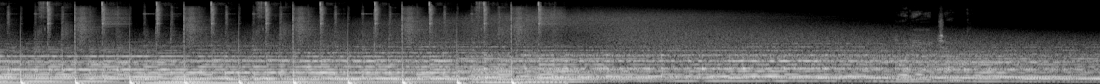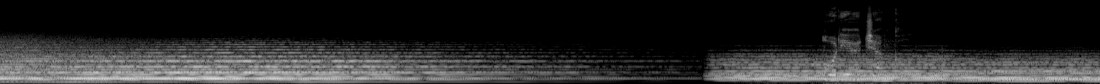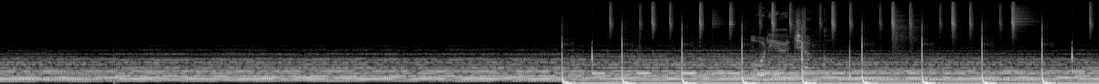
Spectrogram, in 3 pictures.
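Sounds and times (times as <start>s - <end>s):
minimal electronic music: 0.0s - 16.9s, 18.1s - 32.9s.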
